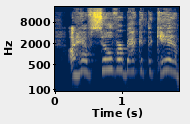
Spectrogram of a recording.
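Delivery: shouting. Voicing a character running behind the players: Schmidt yelling. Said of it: "you hear Schmidt yelling".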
